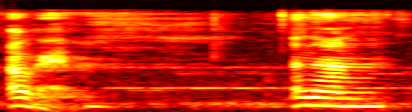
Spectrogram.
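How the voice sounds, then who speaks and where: A young woman with a slightly raspy voice doing a casual tarot reading, thinking aloud, trailing off and restarting her sentences. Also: lowish voice, takes it slowly, soft background music. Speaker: tarot reader. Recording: audible background noise.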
